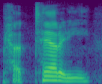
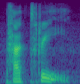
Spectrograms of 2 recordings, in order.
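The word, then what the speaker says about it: πατρί: So it's not pateri, it's patri.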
